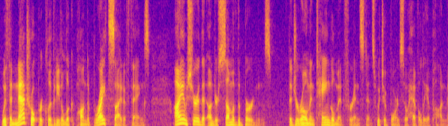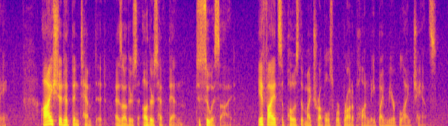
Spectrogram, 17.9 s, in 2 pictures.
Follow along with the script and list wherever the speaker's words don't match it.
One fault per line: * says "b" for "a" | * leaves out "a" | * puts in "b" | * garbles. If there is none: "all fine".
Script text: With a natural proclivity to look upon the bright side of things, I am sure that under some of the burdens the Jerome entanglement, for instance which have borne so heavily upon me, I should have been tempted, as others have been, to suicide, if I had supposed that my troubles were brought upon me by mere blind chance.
* puts in "others"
